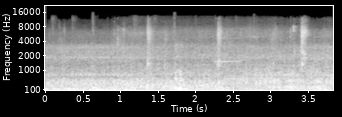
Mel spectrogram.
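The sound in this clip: A moving train heard from between two wagons, a continuous low rumbling clatter with faint squeaks and a few brief, high metallic clicks.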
